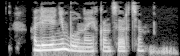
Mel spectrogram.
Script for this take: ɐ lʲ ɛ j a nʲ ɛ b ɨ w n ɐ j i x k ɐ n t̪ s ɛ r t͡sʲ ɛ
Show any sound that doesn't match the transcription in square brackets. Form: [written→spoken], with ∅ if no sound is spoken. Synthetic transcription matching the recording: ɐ lʲ ɛ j a nʲ ɛ b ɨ w n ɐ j i x k [ɐ→a] n t̪ s ɛ r t͡sʲ ɛ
